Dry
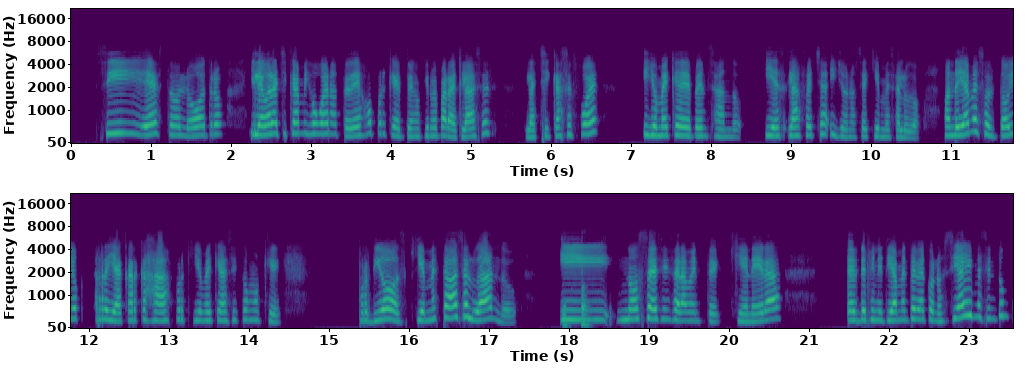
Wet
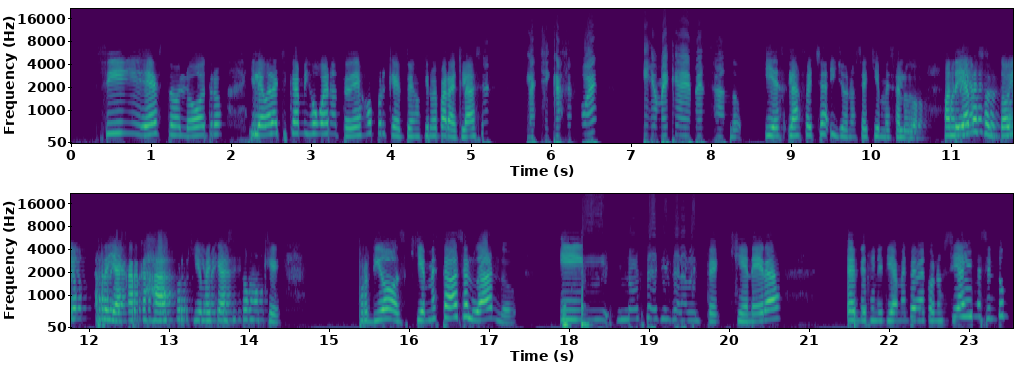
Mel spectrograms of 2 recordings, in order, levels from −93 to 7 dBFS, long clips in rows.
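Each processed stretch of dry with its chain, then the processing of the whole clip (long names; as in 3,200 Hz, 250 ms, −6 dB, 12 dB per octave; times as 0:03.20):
0:01.66–0:02.80: low-pass filter 1,400 Hz 6 dB per octave + upward compression, threshold −46 dBFS
0:05.14–0:08.24: high-pass filter 1,200 Hz 24 dB per octave + windowed peak hold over 3 samples
0:10.40–0:14.23: parametric band 1,000 Hz +4.5 dB 0.59 octaves + repeating echo 64 ms, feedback 16%, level −5 dB
0:18.16–0:19.72: running median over 25 samples + downward compressor 5 to 1, threshold −39 dBFS + phaser with its sweep stopped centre 2,100 Hz, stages 4
0:21.56–0:23.15: low-pass filter 3,400 Hz 6 dB per octave + phases set to zero 122 Hz
whole clip: automatic gain control gain up to 6 dB; reverb reduction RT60 0.87 s; low shelf with overshoot 180 Hz +13.5 dB, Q 1.5; level −3.5 dB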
